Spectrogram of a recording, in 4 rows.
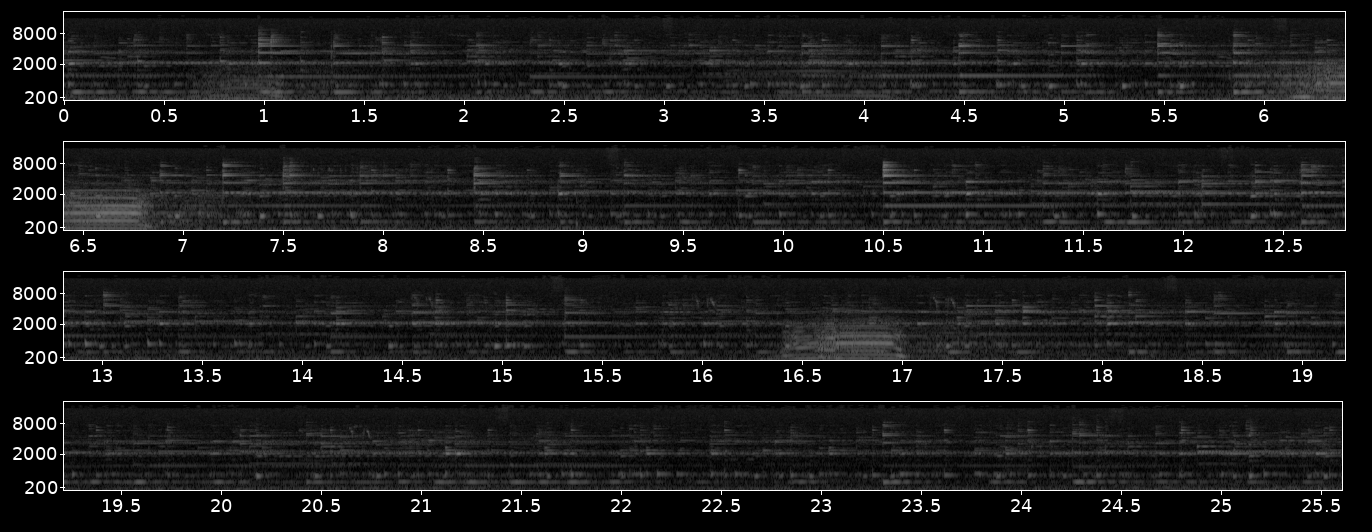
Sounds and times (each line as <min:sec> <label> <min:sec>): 0:00.0 Swiss Cowbells 0:25.6
0:00.6 mooings 0:01.5
0:03.4 mooings 0:04.3
0:05.9 mooings 0:07.3
0:16.3 mooings 0:17.4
